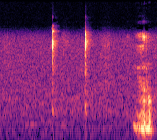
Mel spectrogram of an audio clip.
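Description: A Ctrl and tilde keyboard shortcut pressed on a computer during spreadsheet work: two sharp, close key clicks spaced apart, then a heavier clattering press and one more click.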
